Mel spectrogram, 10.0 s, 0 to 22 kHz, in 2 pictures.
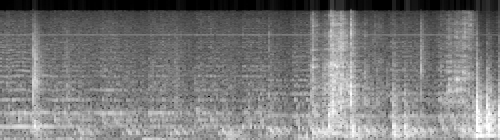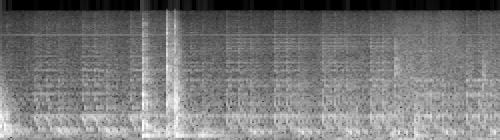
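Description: A chiptune plays from a real 6581 SID sound chip in steady, stepped synth tones. Over it come several loud clattering handling noises, bunched near the middle, as bare circuit boards are picked up and moved.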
